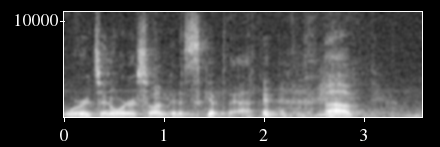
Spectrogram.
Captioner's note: laughing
